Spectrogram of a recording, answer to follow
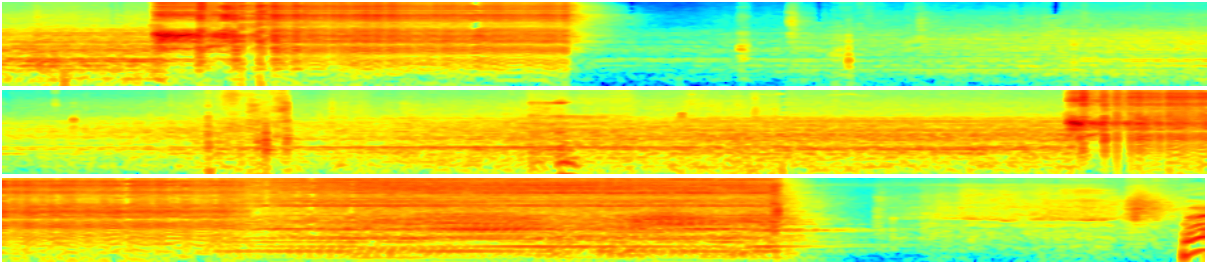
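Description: MIG welder burning plug welds through drilled holes in steel flat bar, with a hissing crackle of the arc in two main bursts of about two to four seconds each. A quieter sound slowly grows louder between the bursts.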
